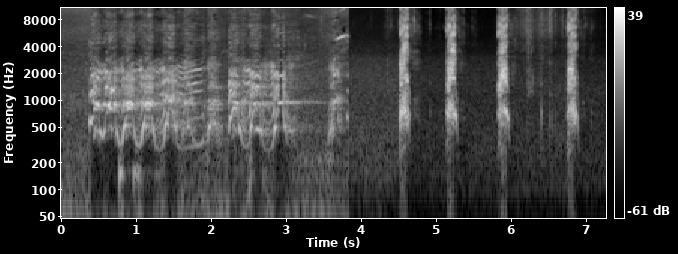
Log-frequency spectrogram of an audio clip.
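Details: Dog from a loud barking compilation: a wavering, wobbling voiced whine for several seconds, then an abrupt break into four crisp, evenly spaced barks roughly every two-thirds of a second.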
